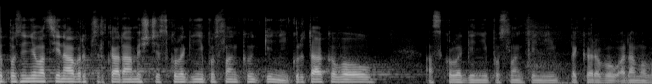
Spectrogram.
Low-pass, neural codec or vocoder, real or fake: 14.4 kHz; none; real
